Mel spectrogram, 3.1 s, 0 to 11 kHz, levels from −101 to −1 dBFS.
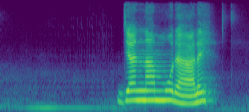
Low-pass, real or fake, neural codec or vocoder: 9.9 kHz; fake; codec, 16 kHz in and 24 kHz out, 0.9 kbps, LongCat-Audio-Codec, fine tuned four codebook decoder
